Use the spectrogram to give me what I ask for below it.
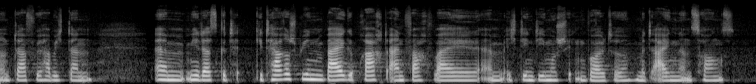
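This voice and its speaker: Monotone, flat intonation marks this woman's medium-pitched voice at a moderate pace. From Germany, Hamburg. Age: 20s. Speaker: singer-songwriter. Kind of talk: casual interview.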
